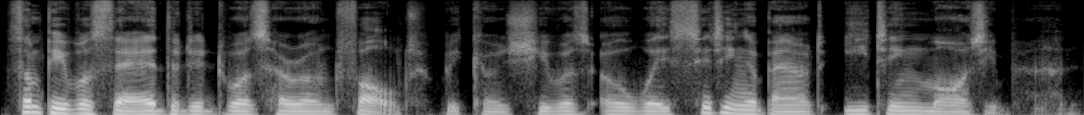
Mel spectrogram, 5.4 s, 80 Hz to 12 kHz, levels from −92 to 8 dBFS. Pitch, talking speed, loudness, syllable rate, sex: 105 Hz, 190 wpm, -19 LUFS, 5.1 syllables/s, male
